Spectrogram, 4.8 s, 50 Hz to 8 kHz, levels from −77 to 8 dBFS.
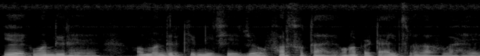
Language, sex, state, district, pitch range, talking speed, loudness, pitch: Hindi, male, Bihar, Bhagalpur, 105-120 Hz, 225 wpm, -36 LUFS, 115 Hz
